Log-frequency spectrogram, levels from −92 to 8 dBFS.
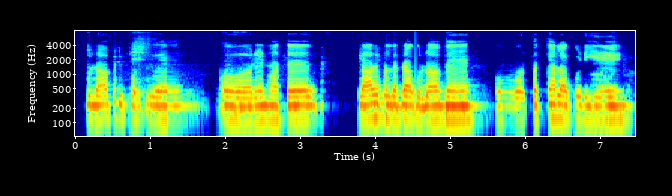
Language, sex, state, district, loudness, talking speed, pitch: Marwari, male, Rajasthan, Nagaur, -19 LUFS, 120 wpm, 115 Hz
